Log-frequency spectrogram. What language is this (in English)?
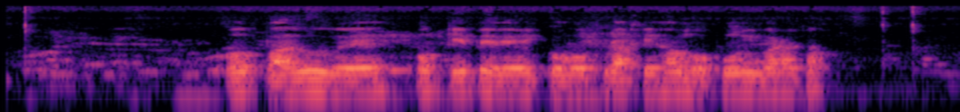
Guarani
